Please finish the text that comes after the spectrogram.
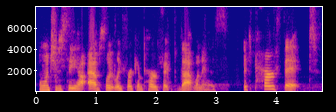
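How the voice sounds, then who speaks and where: A woman whose voice sits on the low side speaks in an animated, fairly quick way, chatting casually with viewers as she crafts. This craft vlogger gets frustrated and talks to herself, and there's no echo.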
